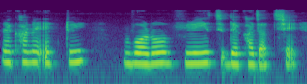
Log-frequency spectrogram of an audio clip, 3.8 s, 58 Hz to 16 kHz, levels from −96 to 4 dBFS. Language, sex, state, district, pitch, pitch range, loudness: Bengali, female, Tripura, West Tripura, 240 Hz, 230-255 Hz, -16 LUFS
